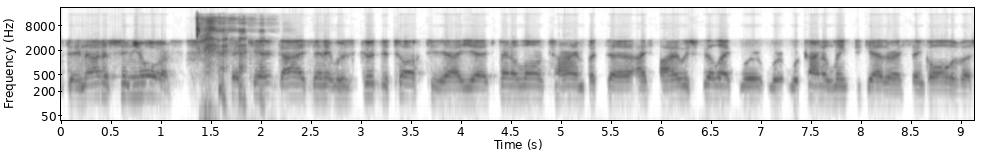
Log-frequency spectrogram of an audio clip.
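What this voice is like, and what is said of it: New York accent. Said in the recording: “Spanish with a New York accent.”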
